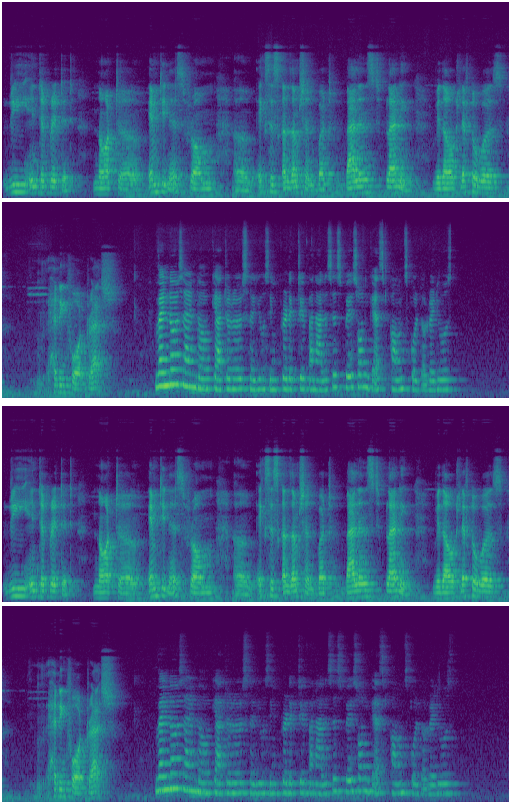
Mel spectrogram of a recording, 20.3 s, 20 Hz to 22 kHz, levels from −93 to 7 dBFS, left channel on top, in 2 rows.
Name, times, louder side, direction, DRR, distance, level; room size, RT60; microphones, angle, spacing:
voice 1, 0.0-10.0 10.8-12.4, right 1 dB, 15° right, 6 dB, 0.6 m, -25 dB
sound 1, 2.4-12.0, equal, 40° left, 1.5 m, -45 dB
voice 2, 10.6-11.1 13.2-19.1, left 5 dB, 65° left, 12 dB, 0.5 m, -26 dB
10.0 x 4.6 x 3.8 m, 0.70 s
head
